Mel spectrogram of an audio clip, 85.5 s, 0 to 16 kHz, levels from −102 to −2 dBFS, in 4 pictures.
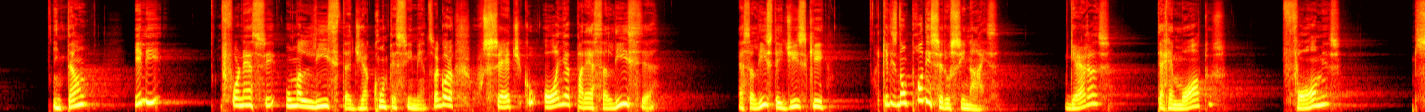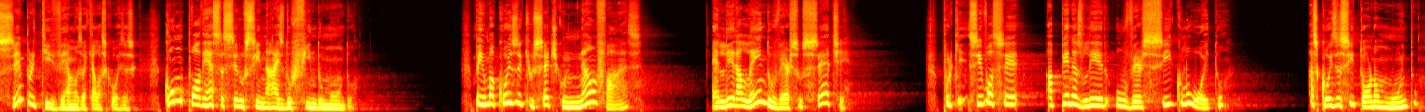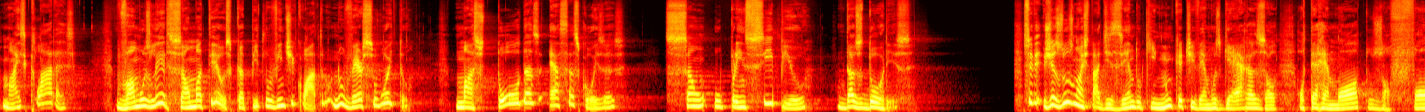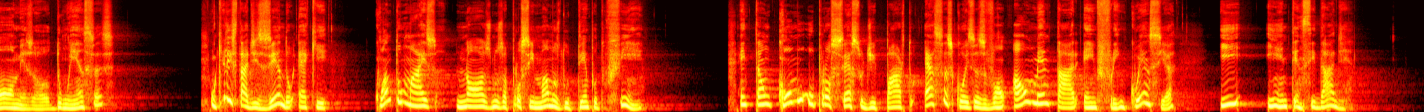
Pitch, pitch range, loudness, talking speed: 190 Hz, 150-255 Hz, -17 LUFS, 95 wpm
